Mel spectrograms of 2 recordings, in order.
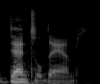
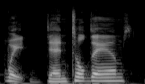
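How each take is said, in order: First: Dropped low and soft, flat statement; lower, quieter deadpan echo; deadpan repeat. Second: Rising, disbelieving question, slowed; surprised double take. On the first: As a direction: say it back with dry disbelief. Repeating item flatly after surprise. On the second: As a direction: catch the item and stop short. Reading absurd supply list aloud. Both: Real, not acted.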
